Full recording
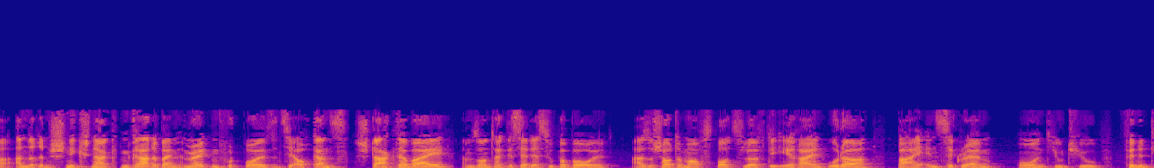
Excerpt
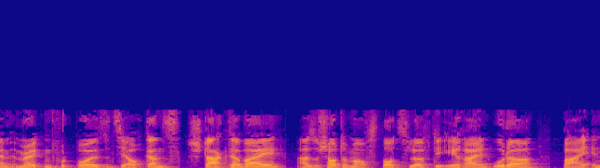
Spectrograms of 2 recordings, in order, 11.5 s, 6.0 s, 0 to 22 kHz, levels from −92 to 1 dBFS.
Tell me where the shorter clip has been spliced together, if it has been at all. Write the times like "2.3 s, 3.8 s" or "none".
2.9 s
